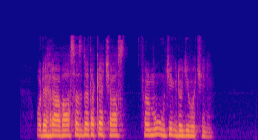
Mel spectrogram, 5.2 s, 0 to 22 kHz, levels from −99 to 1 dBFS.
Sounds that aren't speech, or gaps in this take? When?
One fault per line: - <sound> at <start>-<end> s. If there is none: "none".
none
